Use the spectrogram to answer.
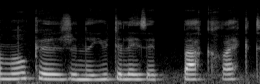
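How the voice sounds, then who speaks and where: A woman speaks with a non-native accent. Her pitch is high. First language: not French (speaking French). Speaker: former missionary. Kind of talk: casual monologue. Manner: halting.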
